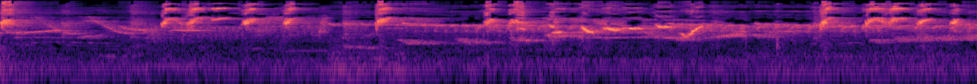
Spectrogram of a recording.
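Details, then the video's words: White-rumped shama song rich in imitated phrases, used for training other birds: high thin chattering notes, a long rambling warble and quick repeated chips throughout. "Suara Murai Batu Juara Nasional Untuk Masteran & Terapi Burung Drop Mental"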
